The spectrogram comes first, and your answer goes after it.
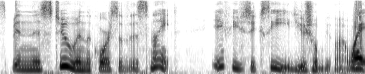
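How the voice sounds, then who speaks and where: A female-sounding, raspy put-on character voice at middle pitch swings very widely in pitch at a moderate pace. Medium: read story. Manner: commanding.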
